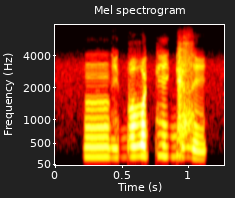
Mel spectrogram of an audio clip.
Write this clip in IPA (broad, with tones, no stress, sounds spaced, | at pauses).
nː i̤˧ bʲ ʊ˦ ðˤ ʊ˦ pʲ ɛ˦ j ɡʲ ʊ˦ z i˧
